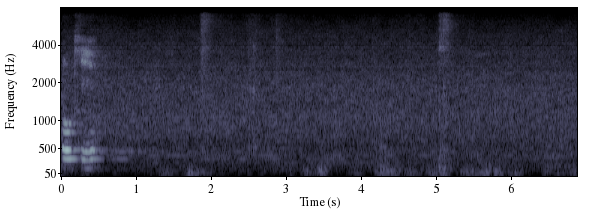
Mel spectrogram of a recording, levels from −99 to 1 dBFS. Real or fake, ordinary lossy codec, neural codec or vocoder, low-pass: fake; none; codec, 44.1 kHz, 7.8 kbps, DAC; 7.2 kHz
